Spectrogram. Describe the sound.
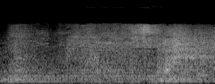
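A long, forceful blowing whoosh of exhaled breath, a steady breathy rush of air lasting a couple of seconds, fairly loud, with no talking.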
